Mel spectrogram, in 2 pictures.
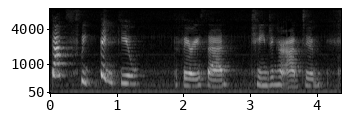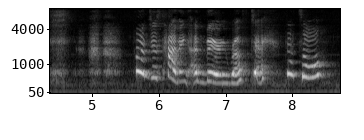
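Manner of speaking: very high, tiny, squeaky fairy voice; a little fairy snapping at strangers, high and squeaky. A narrator's reading. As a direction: speak like a fairy only inches tall. Fairy voice held.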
